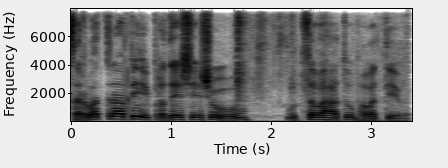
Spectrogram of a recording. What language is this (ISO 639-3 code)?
san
